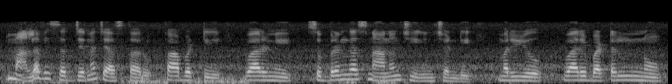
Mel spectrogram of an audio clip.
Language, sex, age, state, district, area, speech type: Telugu, female, 18-30, Andhra Pradesh, Konaseema, rural, spontaneous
